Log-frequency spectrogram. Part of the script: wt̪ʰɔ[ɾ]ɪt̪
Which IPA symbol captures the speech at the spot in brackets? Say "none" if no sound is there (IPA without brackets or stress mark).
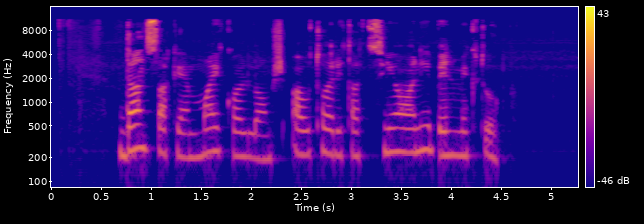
ɾ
